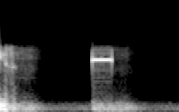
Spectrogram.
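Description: The last word of a radio call on the mission communications loop. About a second later comes one short, single-pitch beep over the same radio channel.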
